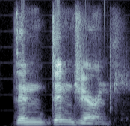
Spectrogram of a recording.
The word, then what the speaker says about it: Din Djarin: Din Djarin.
